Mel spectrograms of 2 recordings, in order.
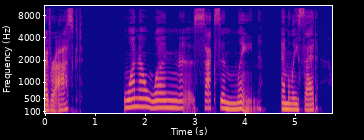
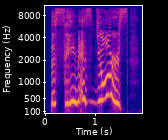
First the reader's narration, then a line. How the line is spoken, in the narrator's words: the redhead shrieked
